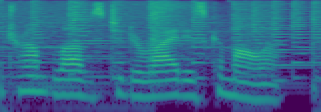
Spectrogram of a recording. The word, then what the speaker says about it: Kamala: loves to deride his kamala he gets the second syllable incorrectly with the same gusto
